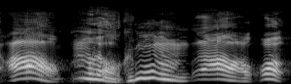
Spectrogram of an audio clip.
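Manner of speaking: uninhibited eating noises, loud; loud food moans. Retold or imitated. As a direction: let the whole table hear you enjoy it. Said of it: "So I".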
